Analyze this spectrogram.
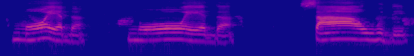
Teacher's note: nos iatos cada vogal mantém a sua individualidade fonética ou seja cada vogal tem o seu próprio som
